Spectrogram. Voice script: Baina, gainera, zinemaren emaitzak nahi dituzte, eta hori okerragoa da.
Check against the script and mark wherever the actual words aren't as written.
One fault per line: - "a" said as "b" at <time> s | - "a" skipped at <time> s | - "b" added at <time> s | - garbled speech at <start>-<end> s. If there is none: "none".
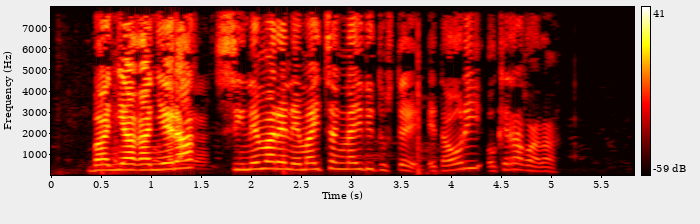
none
